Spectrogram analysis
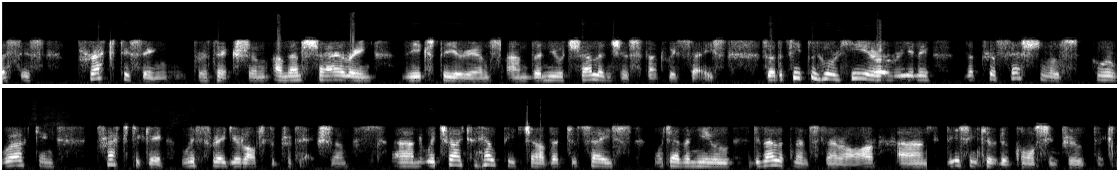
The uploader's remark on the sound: we are now joined on the line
